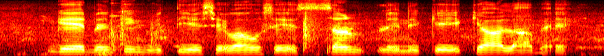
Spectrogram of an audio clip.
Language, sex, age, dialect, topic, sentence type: Hindi, male, 18-24, Marwari Dhudhari, banking, question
